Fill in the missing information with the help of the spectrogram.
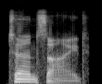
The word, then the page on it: turnside: British English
